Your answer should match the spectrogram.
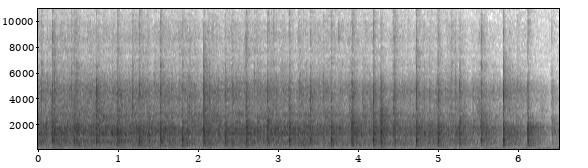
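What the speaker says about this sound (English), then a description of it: "can you give Ralph just a round of applause for his leadership?" At an education conference, an audience gives a round of applause. A steady patter of separate hand claps sounds faint and distant in a large room, continuing evenly for several seconds without talk.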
